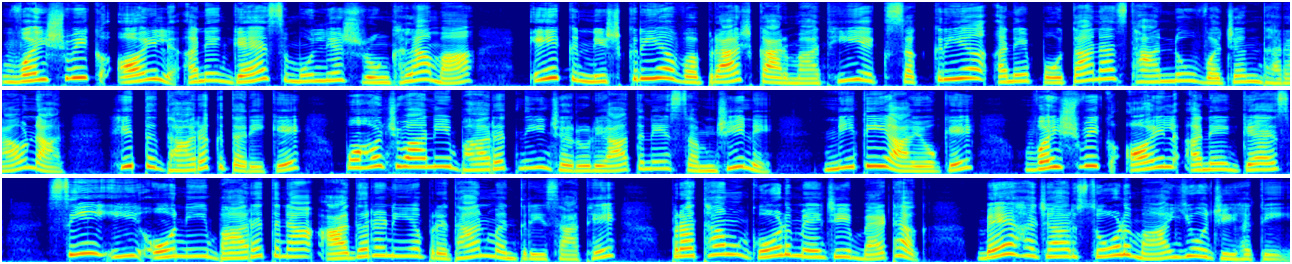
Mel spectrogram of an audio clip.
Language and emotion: Gujarati, neutral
